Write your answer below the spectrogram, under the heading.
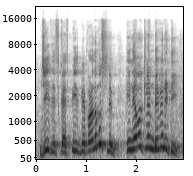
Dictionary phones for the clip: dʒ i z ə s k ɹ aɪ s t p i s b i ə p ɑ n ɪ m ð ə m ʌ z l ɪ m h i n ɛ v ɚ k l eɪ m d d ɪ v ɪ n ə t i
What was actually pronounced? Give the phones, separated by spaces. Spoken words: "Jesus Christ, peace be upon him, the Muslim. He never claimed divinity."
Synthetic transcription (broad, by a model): dʒ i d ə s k aɪ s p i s b i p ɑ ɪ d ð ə m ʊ s l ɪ m h i n ɛ v ɚ k l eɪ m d d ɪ v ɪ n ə t i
